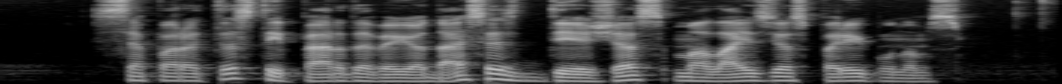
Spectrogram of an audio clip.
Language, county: Lithuanian, Klaipėda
